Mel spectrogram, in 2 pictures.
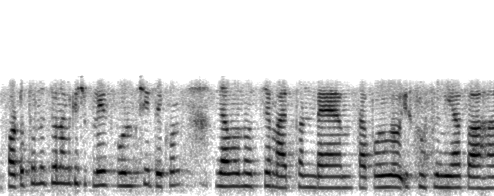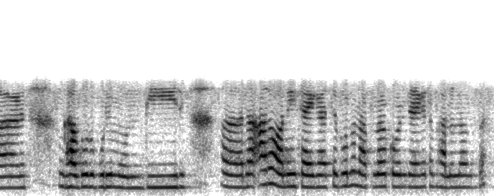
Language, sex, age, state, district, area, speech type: Bengali, female, 18-30, West Bengal, Paschim Bardhaman, urban, conversation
